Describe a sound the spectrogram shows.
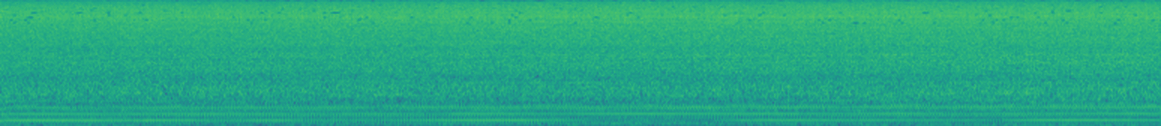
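A sports car engine drones steadily at high speed.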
